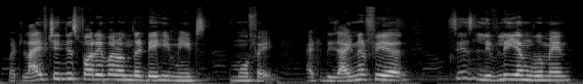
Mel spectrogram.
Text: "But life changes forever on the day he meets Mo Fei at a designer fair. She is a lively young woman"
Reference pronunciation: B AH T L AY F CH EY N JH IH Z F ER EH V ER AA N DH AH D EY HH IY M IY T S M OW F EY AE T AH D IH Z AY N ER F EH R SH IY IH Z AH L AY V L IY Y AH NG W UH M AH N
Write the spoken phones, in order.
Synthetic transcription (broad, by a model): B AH T L AY F CH EY N JH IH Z F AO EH V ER AA N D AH D EY HH IY M IY T S M OW F EY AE T D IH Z AY N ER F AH R S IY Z L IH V L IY Y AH NG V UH M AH N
